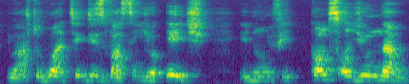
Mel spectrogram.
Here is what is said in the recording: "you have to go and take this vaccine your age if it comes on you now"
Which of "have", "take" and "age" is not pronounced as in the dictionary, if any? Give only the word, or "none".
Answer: have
